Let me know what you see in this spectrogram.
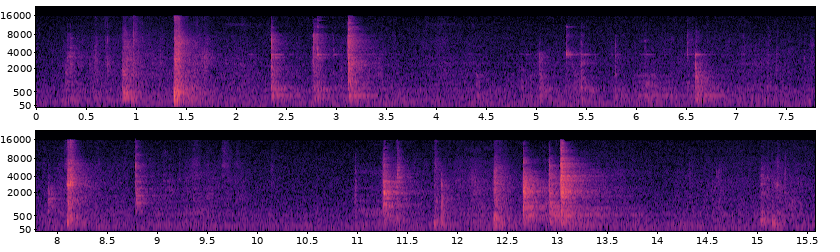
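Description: Scattered sharp metal clicks and taps of a hex driver turning and seating the bolts of steel hold-down clamps on a magnetic chuck, with a cluster of them near the end.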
